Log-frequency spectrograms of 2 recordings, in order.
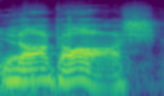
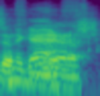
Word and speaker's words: Nagash: Like if you look at Nagash, it looks like it's spelled. It is spelled Nagash, and it sounds like Nagash. Phonetic. It's not Nagash. It's Nagash. It's definitely phonetic.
